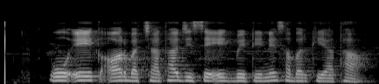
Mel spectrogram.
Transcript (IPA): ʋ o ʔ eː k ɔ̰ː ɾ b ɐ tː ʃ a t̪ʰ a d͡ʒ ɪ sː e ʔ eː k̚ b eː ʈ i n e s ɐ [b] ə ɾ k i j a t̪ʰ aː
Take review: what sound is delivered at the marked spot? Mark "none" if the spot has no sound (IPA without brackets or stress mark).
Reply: b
